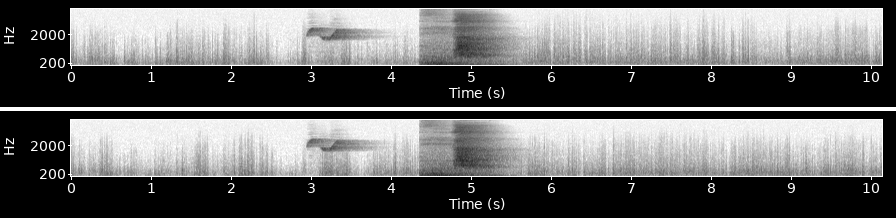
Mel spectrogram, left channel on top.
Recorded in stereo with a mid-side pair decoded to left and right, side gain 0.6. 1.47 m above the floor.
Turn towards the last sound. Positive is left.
turn(degrees=-25)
